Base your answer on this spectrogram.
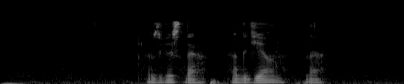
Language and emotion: Russian, neutral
